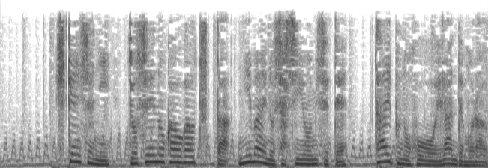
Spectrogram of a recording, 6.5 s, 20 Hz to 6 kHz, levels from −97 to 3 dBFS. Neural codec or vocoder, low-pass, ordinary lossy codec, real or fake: none; 5.4 kHz; none; real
